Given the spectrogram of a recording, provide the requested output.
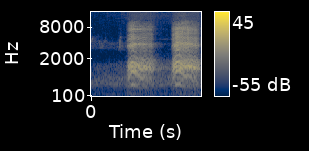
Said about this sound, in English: Crows are really fun. We call them undeg. Undeg is describing a change that's happening, and I think it's talking to the role that crows play in in indicating changes in the seasons.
